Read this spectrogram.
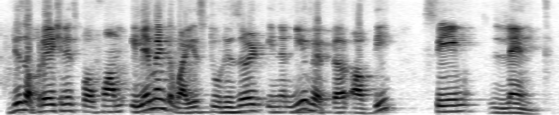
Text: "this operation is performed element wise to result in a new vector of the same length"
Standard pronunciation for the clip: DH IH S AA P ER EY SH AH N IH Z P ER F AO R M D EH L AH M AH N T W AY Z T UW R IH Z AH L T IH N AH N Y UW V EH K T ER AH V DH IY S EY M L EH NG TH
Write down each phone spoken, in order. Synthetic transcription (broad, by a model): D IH S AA P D EY SH AH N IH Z P ER F AO R M D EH L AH M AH N T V AY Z T UW R IH Z AH L T IH N AH N Y UW V EH K T ER AH V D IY S EY M L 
